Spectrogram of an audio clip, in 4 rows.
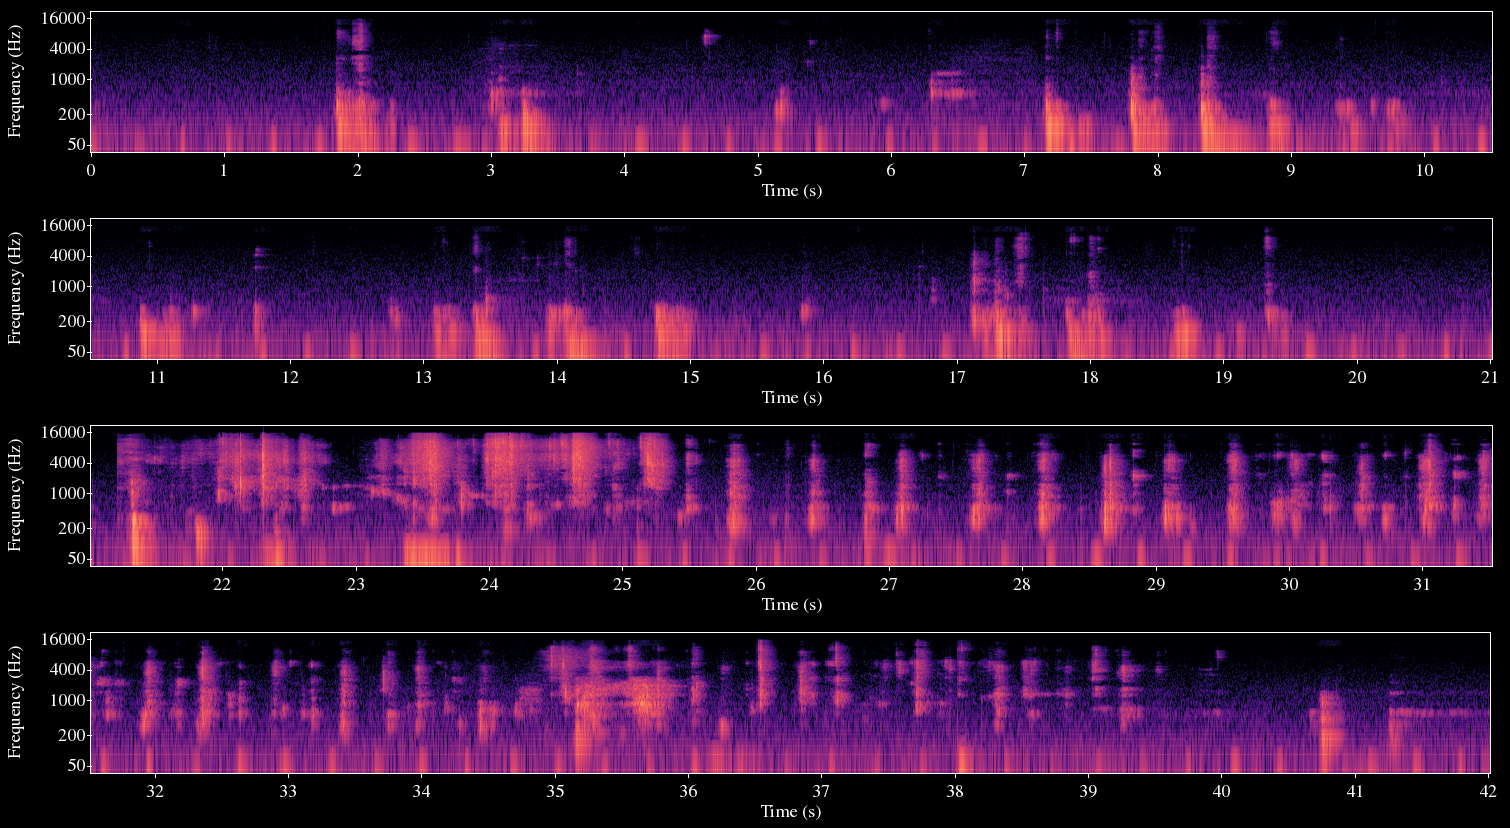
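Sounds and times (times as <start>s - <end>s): crunching lettuce leaves: 21.2s - 39.4s
wet chewing: 21.2s - 40.0s.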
